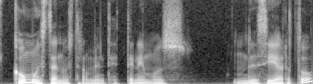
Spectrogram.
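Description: A man talks at a fairly slow pace. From Guatemala. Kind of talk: devotional reflection. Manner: halting, frequent repetitions.

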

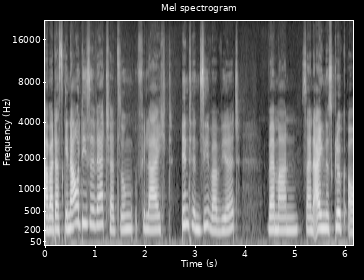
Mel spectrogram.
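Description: A plain, everyday voice is heard. It moves at a moderate pace. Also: woman. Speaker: podcast host. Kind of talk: casual chat.

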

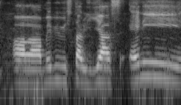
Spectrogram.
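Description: Over noticeable background noise, a man speaks at a fairly slow pace. His pitch varies in an ordinary way. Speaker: podcast co-host. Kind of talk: casual chat.

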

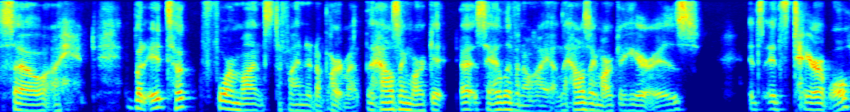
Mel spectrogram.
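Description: An unremarkable speaking voice from a man, medium-pitched and moderately paced, with ordinary pitch variation. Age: 30s. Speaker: podcast host. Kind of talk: casual chat. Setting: video call.

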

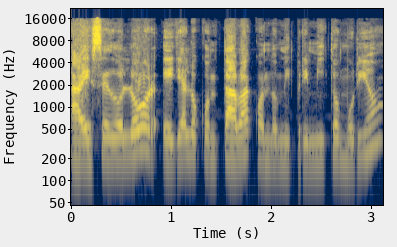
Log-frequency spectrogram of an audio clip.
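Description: A woman speaks at a moderate pace and medium pitch in a plain, everyday voice. The recording is very clean with a silent background, dry and close with no echo. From Venezuela, Llanos region. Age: 50s. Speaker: life coach and author. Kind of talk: radio interview. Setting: radio studio.

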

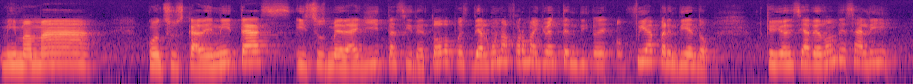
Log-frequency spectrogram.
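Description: A fairly high-pitched woman's voice, fairly even in intonation, with audible room echo. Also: moderate pace. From Mexico City. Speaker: network marketing distributor. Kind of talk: interview.

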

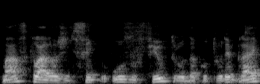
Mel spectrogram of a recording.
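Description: This man talks at a very fast pace with a fairly low pitch, a dark, mellow tone, and ordinary pitch variation. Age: 40s. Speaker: religious YouTuber. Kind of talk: religious discussion livestream. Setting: live stream.

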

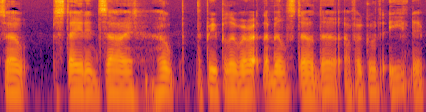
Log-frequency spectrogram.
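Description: With a fairly low pitch and a dark, mellow tone, a man speaks at a moderate pace on a very clean recording with a silent background. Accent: northern English. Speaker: podcast host. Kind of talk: casual chat.

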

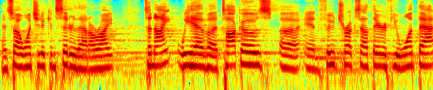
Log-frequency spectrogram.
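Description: This man's voice is raised and projected, with a high pitch and flat, monotone intonation. He talks at a moderate pace over noticeable background noise. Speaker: pastor. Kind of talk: church service introduction and prayer. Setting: church with live audience.

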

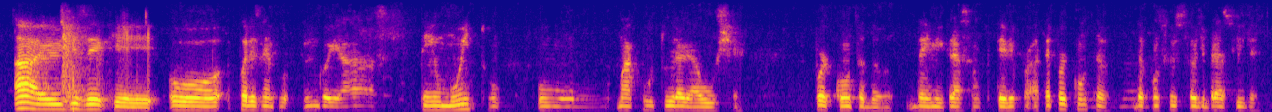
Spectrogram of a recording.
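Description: A man talks at a very slow pace with big swings in loudness. His medium-pitched voice keeps a fairly even intonation. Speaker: live stream participant. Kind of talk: casual chat. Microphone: voice too quiet.

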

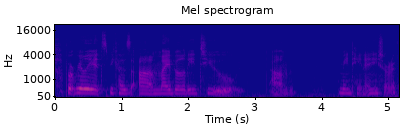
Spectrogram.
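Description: A woman with a Californian accent, fairly high in pitch, with vocal fry at a moderate pace. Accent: General American (Californian). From San Diego, California. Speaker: bookstore worker. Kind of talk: casual interview.

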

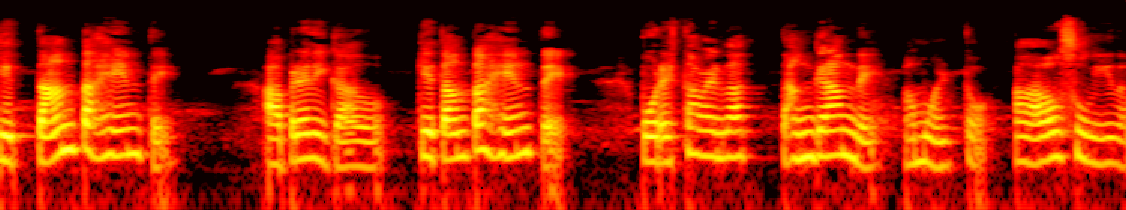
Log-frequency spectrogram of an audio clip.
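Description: Against a quiet background, a high-pitched woman speaks very slowly with fairly even intonation. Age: 20s. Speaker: church deaconess preacher. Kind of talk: sermon. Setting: live stream.

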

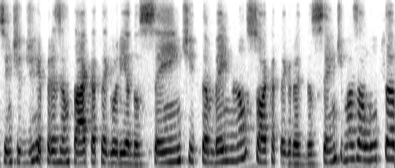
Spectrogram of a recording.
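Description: A woman's plain, everyday voice at medium pitch and a fairly quick pace, with ordinary pitch variation and a dry, close sound with no echo. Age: 30s. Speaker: university professor and union official hosting the show. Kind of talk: interview.

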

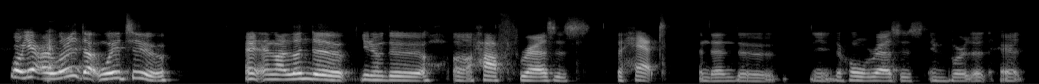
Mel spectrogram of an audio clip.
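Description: A woman with a non-native accent speaks at a fairly slow pace, with big swings in loudness. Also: medium pitch for a woman, lively intonation. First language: non-native English speaker. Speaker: podcast host. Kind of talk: casual chat.

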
